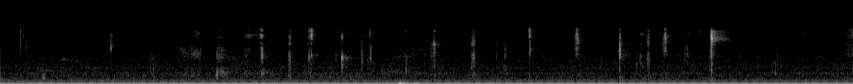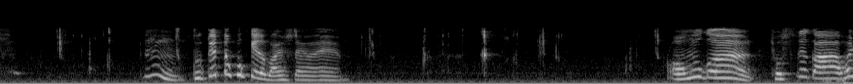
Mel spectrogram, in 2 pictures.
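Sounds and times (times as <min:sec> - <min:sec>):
steady low hum: 0:00.0 - 0:17.0
chewing with wet mouth clicks: 0:00.2 - 0:08.2, 0:09.0 - 0:10.5, 0:12.1 - 0:15.2.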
